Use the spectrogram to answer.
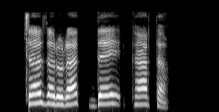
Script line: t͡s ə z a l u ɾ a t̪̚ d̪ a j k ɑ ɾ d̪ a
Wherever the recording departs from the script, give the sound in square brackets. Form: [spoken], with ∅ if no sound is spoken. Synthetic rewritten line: t͡s ə z a [ɾ] u ɾ a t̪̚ d̪ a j k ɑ ɾ [t̪] a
